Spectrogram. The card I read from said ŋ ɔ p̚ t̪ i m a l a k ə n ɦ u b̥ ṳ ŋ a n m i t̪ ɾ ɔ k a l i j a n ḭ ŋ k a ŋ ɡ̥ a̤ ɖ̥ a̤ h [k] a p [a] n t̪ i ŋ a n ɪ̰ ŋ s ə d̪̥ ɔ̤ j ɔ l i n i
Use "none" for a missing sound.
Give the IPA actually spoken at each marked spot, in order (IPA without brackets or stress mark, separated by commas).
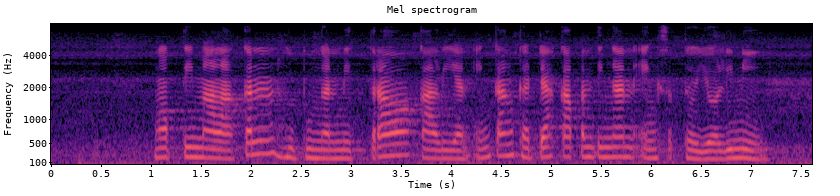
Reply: k, ə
